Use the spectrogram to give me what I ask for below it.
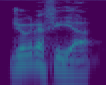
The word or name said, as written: giografia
